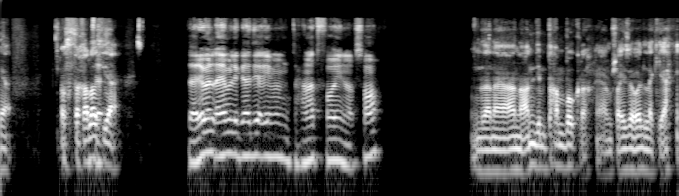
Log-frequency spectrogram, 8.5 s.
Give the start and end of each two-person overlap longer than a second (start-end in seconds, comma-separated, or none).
none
